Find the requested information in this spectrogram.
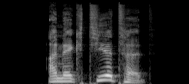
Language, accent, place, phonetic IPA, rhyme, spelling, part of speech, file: German, Germany, Berlin, [anɛkˈtiːɐ̯tət], -iːɐ̯tət, annektiertet, verb, De-annektiertet.ogg
- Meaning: inflection of annektieren: 1. second-person plural preterite 2. second-person plural subjunctive II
